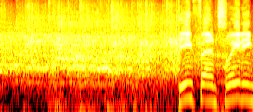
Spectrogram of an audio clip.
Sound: applause

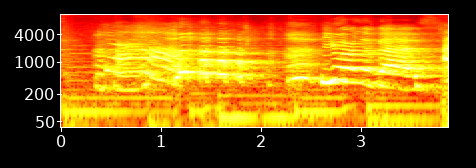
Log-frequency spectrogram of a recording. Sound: laughing

